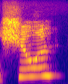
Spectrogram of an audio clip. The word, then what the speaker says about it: should: Y lo mismo, aquí no pronunciamos la L, no decimos ni should ni shouldn't, decimos should, shouldn't, ¿ok?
